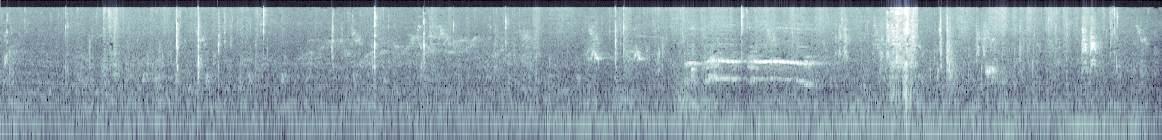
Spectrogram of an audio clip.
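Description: A rooster crows once, a long held call about nine seconds in that drops in pitch at the end. Scattered short clicks and smacks, with a louder noisy burst about eleven seconds in, run around it as people eat by hand.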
